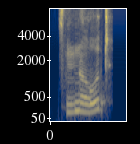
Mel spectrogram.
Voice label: "snoot", Indian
